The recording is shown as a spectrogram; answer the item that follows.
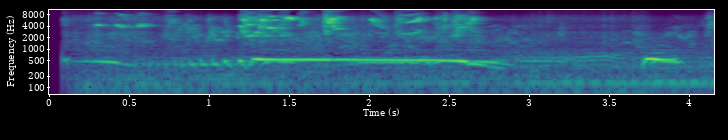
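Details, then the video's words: A male Barbary dove (puter pelung) gives a low, drawn-out coo that holds steady for about two seconds before dropping, then starts again, with busy high chirping from small birds over it. "Puter pelung jantan gacor"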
